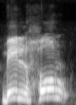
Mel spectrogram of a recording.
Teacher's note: بالحر را موٹی ہو جائے گی، اس زیر کا لحاظ نہیں کرنا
